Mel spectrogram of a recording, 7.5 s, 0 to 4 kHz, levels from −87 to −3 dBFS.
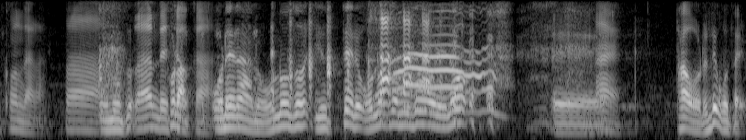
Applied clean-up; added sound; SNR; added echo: none; none; none; none.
